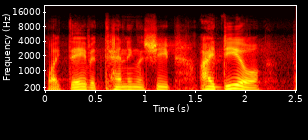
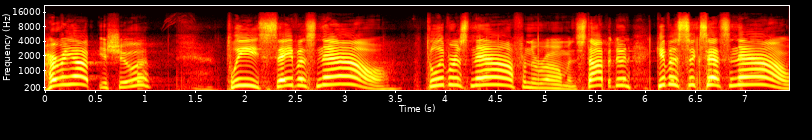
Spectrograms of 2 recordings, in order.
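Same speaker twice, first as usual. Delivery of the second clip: much higher and louder, pleading shout; desperate cry; 12 dB louder than usual. Pretend. The flesh cries to Yeshua for deliverance, desperate shouting. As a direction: cry out begging for rescue now. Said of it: "That's what our flesh wants to say".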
